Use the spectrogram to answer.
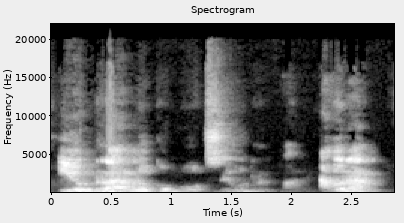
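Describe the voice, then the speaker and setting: A man preaching a sermon, fervent and rising to shouts, calling listeners brother. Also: mid-range voice, steady tone, moderate pace, dull audio. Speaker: pastor. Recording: echoey room, voice from far off the mic.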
